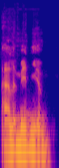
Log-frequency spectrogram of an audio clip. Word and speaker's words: aluminum: Um uh but then we say aluminum like Americans. Um yeah cuz we say aluminium. That's right. That's right. So that's a spelling and pronunciation difference.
